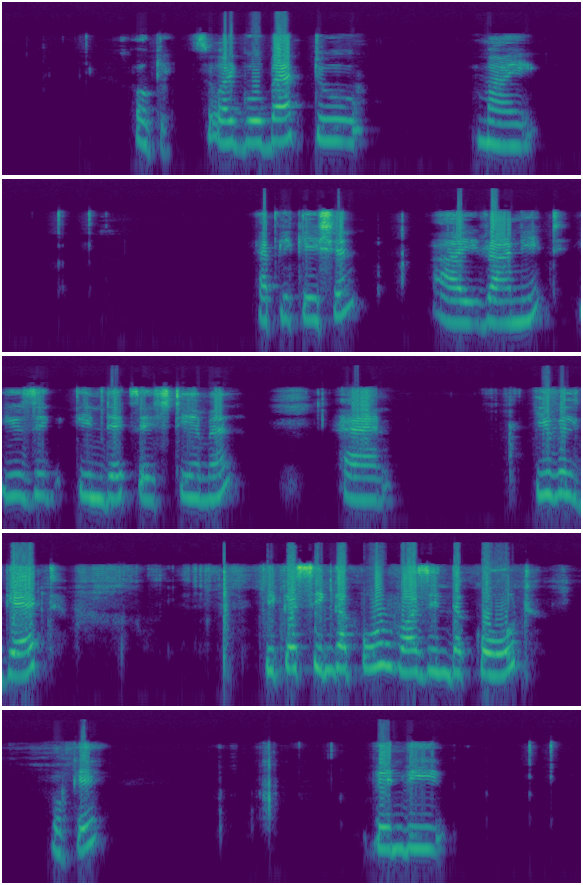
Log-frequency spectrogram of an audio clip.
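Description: A woman talks calmly into a headset microphone, close and clear.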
